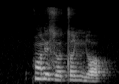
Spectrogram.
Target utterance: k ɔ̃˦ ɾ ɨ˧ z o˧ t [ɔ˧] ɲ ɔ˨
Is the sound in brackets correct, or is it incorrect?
correct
